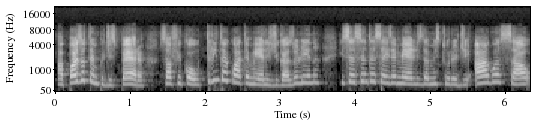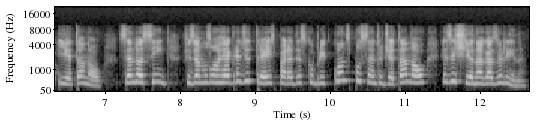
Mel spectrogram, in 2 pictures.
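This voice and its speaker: A woman's voice: high voice, a little fast, few pauses, close to an everyday voice. A woman with a Brazilian accent voicing a patient female inspector who explains step by step in a scripted educational cartoon. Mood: explanatory.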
